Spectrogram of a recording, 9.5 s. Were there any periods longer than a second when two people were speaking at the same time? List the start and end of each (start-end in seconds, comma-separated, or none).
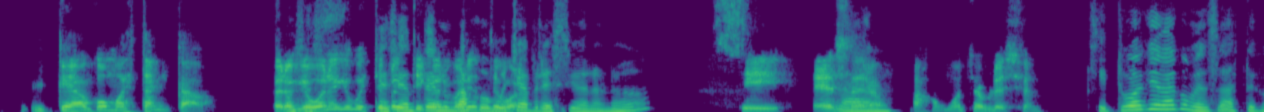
2.2-4.3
